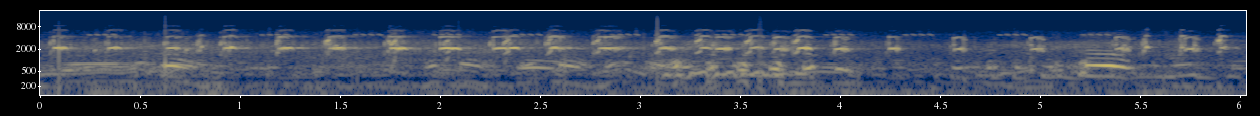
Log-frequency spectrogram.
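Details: Blacksmith lapwings dive at a Tawny eagle by the Okaukuejo Resort waterhole, calling in bright metallic tinks at a steady quick pace, with softer, lower chattering notes mixed in beneath.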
